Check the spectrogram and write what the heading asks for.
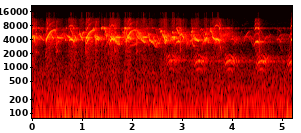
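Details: Morning chorus of several birds: high, rapid chirping and twittering that thins out partway through. Lower, clear, slurred whistles repeat a few times near the end.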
